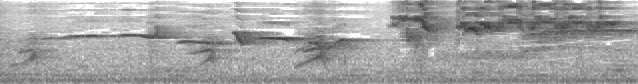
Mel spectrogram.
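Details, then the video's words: Oriental magpie-robin of the Javan kacer poci type, from Java, singing persistently: clear slurred whistles rising and falling, sliding downward notes, then a loud harsh buzzy burst near the end. "Burung Kacer Poci Asli Jawa Yang Ngotot"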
